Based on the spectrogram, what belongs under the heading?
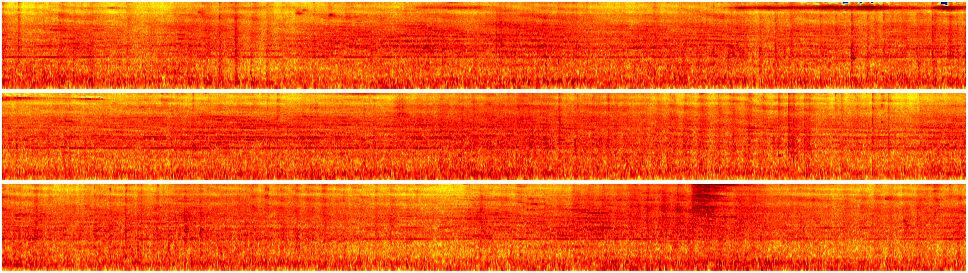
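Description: Freight train cars rolling past close by: a steady rumble of steel wheels on the rails, with a thin high tone held above it.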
